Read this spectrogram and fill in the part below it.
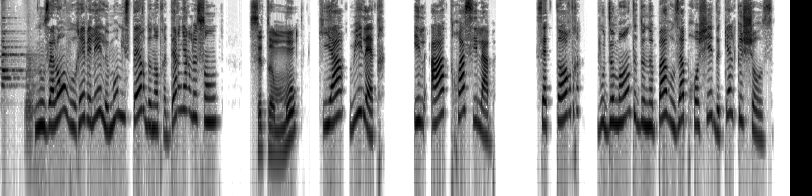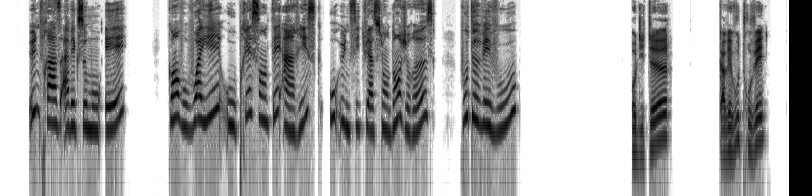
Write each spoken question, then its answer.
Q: Auditeur, qu'avez-vous trouvé?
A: Le mot mystère d'aujourd'hui est éloigné.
